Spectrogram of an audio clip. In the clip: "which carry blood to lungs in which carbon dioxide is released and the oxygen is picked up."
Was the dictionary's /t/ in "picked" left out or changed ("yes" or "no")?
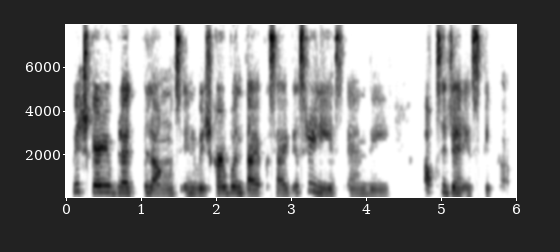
yes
